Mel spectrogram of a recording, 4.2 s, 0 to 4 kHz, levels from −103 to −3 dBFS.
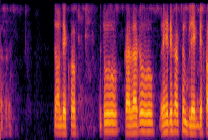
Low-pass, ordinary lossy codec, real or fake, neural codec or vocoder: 3.6 kHz; none; fake; codec, 16 kHz, 4 kbps, FreqCodec, larger model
